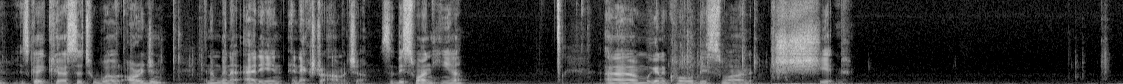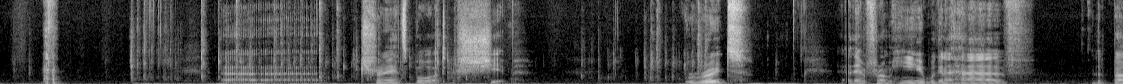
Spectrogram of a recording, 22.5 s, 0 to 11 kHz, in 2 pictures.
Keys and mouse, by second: 1.5 Tab, 1.9 shift+a, 2.7 click, 3.5-5.7 middle drag, 5.7-7.4 drag, 7.4 shift+right click, 7.8-13.3 drag, 12.6 BackSpace, 12.8 BackSpace, 13.3 shift+right click, 13.5 click, 14.4 shift+right click, 14.6-15.6 drag, 15.6 shift+right click, 15.8-17.2 drag, 17.2 shift+right click, 17.8-19.8 drag, 19.8-22.0 middle drag, 22.0 click, 22.1 middle click.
